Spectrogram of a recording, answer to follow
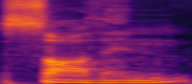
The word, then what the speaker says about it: Samhain: 2/3 of their milk, and then specifically to be given to them on Samhain, or Samhain would be the more Old Irish pronunciation, which...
